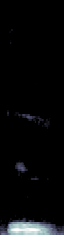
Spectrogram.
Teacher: ओ का जो उच्चारण स्थान होता है दोस्तों, कंठ और ओठ दोनों से होता है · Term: कंठोष्ठम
